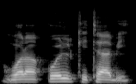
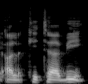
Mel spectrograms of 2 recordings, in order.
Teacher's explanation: you're directly jumping from qaf to lam and skipping the alif. So if you were to read this as is, it would be al-kitabi, but since you're joining it, you're neglecting that alif, you're not pronouncing it, and thus it is titled hamzatul wasl.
